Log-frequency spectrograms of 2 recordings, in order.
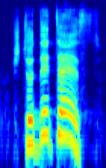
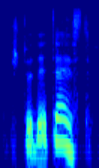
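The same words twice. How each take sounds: First: Put-on high, loud childish yell; loud high I hate you; angry little girl. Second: High, soft faraway repeat; the yell coming back as an echo; faint distant echo. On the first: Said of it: "elle commence à s'énerver". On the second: Acted. Echo answers the girl.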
